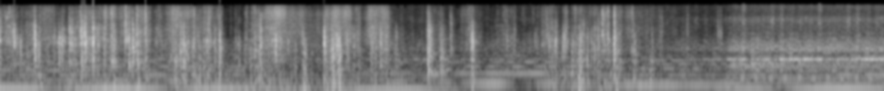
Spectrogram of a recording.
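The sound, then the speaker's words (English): Paper crinkling and tearing as an envelope from Newspaper Club is opened, with many scattered rustles, crackles and rips packed into the first two-thirds before the handling quiets down. “A nice envelope here from Newspaper Club for their prints not dead. Let's open this up.”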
